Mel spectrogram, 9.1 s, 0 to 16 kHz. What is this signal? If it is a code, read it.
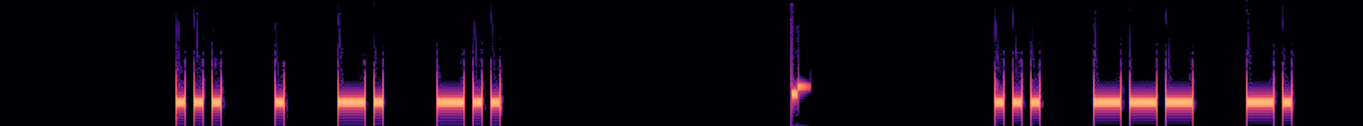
Morse code, heard as a keyed tone, about 20 wpm, spaced as for 14 wpm, 700 Hz. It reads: SEND SON
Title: 101 Lesson 17f - Letter u - Words 20wpm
